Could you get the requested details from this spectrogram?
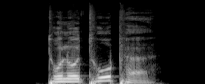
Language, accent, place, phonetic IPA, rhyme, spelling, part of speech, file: German, Germany, Berlin, [tonoˈtoːpə], -oːpə, tonotope, adjective, De-tonotope.ogg
- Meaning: inflection of tonotop: 1. strong/mixed nominative/accusative feminine singular 2. strong nominative/accusative plural 3. weak nominative all-gender singular 4. weak accusative feminine/neuter singular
